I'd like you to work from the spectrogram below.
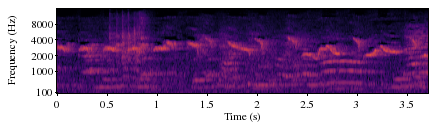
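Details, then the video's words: Chinese hwamei, the female calling again and again while the male grows restless; quick looping whistles and slurred upward and downward notes in a continuous babbling stream, with a brief wing flutter early on. "Họa mi mái xùy liên tục, họa mi trống không yên"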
